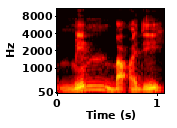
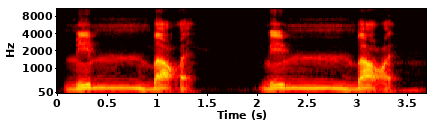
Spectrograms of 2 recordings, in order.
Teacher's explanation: The rule of iqlab is, if after noon sakin or tanween, the letter ba appears, then the pronunciation of the noon in the noon sakin or tanween will be changed into a meme. And it will be read with ikhfa, so it will be read with ghunna.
